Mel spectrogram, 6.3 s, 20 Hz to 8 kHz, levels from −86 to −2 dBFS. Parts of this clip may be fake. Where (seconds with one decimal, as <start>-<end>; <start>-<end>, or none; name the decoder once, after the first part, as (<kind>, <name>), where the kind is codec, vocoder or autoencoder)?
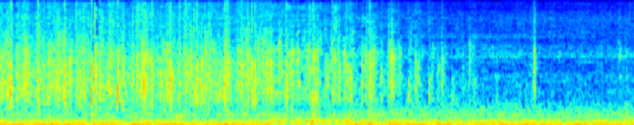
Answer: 2.7-3.5 (vocoder, HiFi-GAN)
